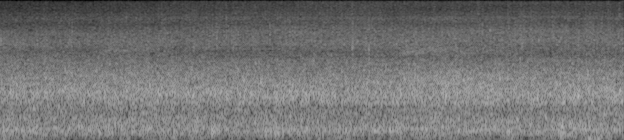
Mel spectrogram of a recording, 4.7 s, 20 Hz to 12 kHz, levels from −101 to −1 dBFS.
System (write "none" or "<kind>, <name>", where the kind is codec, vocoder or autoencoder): vocoder, Vocos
